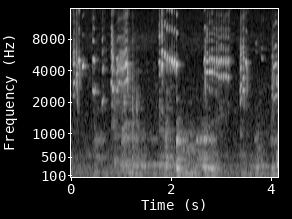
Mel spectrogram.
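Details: Red-fronted serins warming up and singing in unison among other birds, a stop-start series of quick high twittering bursts and tinkling trills, each under a second, separated by brief pauses, with faint lower chirps beneath.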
